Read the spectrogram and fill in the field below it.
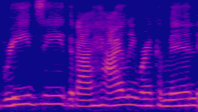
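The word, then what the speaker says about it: Reedsy: there are different um sites one is called readsy that I highly recommend it's spelled r-e-e-d-s-y and it has vetted professionals from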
